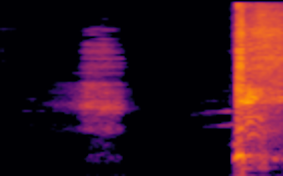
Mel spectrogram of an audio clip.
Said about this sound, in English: meowing so loud. I can hear him.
